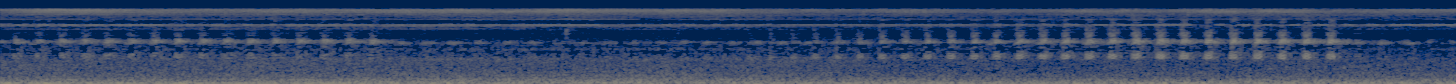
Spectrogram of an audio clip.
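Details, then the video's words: At night in a rice paddy, a frog gives a fast run of clicking, pulsed croaks. They grow louder toward the end, with fainter croaking earlier, all over a constant high-pitched hiss and low rumble. "田んぼのカエル "Croaking frog in rice paddy at night""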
